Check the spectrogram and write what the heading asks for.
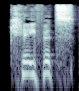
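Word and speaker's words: Chaifetz: We can tell you what the gate was for Dynasty in St. Louis at the, how do you say this? Chevets? – Chaffetz is what Chaffetz. I'm going with. – Chaffetz yes. Arena.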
